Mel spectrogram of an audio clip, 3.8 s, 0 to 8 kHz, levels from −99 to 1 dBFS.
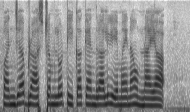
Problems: constant background noise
